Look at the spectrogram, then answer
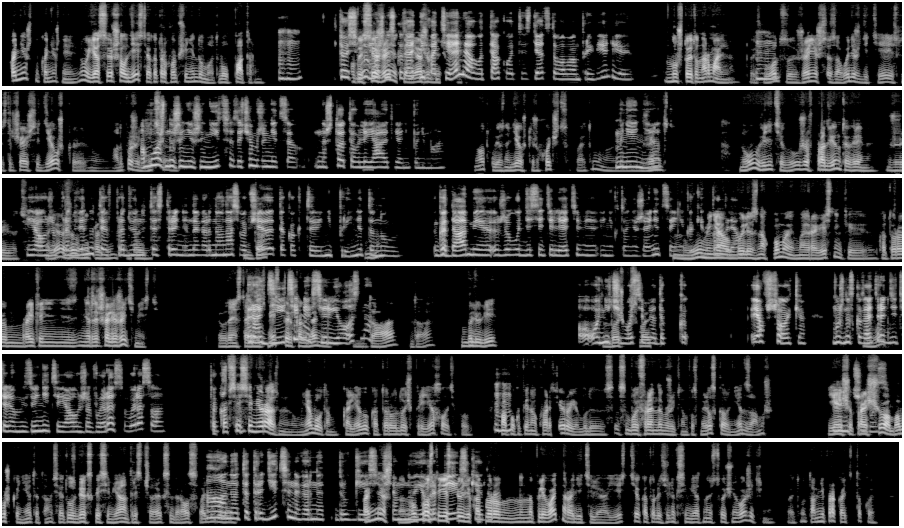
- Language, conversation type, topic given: Russian, unstructured, Как понять, что ты влюблён?
- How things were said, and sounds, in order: other background noise; tapping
